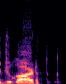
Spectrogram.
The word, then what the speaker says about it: जुगाड़: English में चूंकि ड़ा की साउंड भी नहीं है इसलिए कभी इसको रे लिख आर लिख देते हैं, कभी कोई डी लिख देता है। तो कोई मुझे प्रोनाउंस करेगा जुगाड़?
